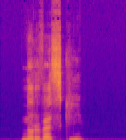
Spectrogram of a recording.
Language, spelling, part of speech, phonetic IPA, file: Polish, norweski, adjective / noun, [nɔrˈvɛsʲci], Pl-norweski.ogg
